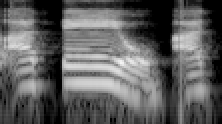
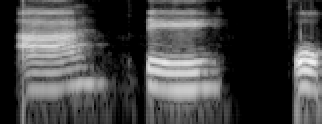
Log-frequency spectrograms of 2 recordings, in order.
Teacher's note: two strong vowels occur together, they form two separate syllables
